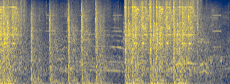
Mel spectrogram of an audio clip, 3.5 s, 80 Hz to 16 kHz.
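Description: Rapid gunfire in Valorant during a professional G2 vs Evil Geniuses VCT 2025 Americas match: a fast run of sharp shots, then a second burst after a brief gap, fairly loud and close.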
